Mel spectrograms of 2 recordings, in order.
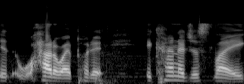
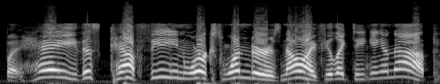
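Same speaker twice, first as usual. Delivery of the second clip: loud, high, drawn-out mock enthusiasm; exaggerated upbeat proclamation; mock-excited quote; 8 semitones higher, 10 dB louder than usual. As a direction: play up the absurd caffeine cheer, slow and loud. Acted quote of caffeine user.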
